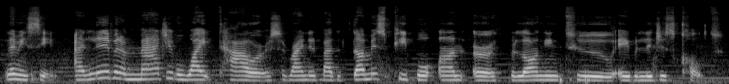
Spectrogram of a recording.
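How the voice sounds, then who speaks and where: A woman's voice: mid-range voice, normal speed, hardly any pauses, faint music behind, natural voice. A woman playing a snobbish, spiteful mage who writes illicit romances, talking in a casual, sardonic modern way. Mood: haughty, bitter.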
